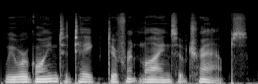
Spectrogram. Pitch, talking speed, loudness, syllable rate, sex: 115 Hz, 210 wpm, -16 LUFS, 5.4 syllables/s, male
